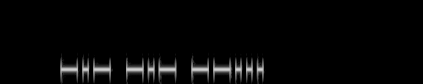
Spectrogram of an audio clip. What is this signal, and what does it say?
Morse code, heard as a keyed tone, about 22 wpm, 700 Hz. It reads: KK7
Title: USA Call Sign Prefixes - Repeated 2x - 22wpm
